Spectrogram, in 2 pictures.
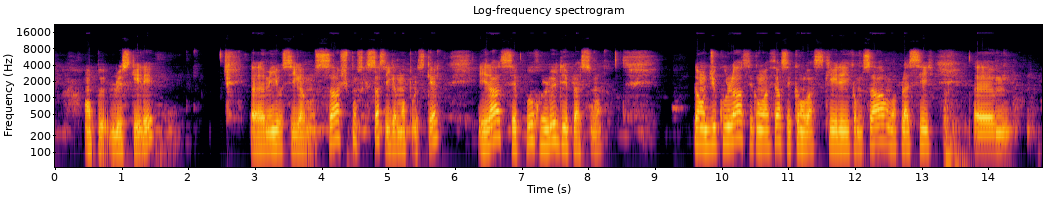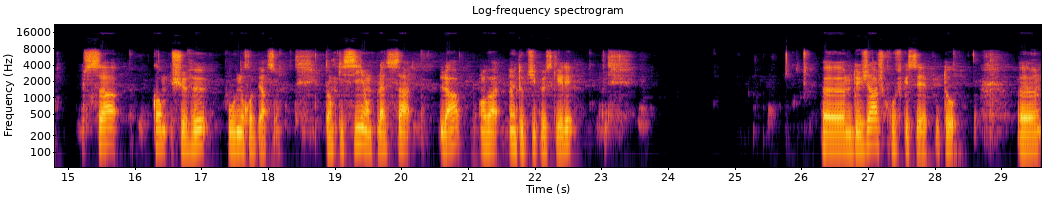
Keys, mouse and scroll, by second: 2.7-4.4 right drag, 4.4 s, 6.5 right click, 7.1 s, 10.2 right click, 10.7 s, 12.4-13.1 scroll up 4, 14.1 click, 14.5 scroll down 1, 14.8-15.9 middle drag, 15.9 KP_3, 17.3-18.4 drag, 18.4 s, 20.3 KP_1, 21.2-22.3 scroll up 1, 22.3-25.9 drag, 25.9-27.3 middle drag, 27.3 KP_1, 28.2 KP_3, 29.0 scroll down 1, 29.3-29.6 scroll up 2.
